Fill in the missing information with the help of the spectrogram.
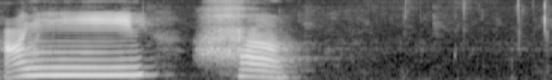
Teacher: जब आप इनको अदा करते हैं तो हलक के दरमियान वाले हिस्से से अदा करते हैं, आइन हा। जब हा अदा होता है तो आपको हवा निकलती हुई महसूस होती है अपने मुंह से, ठीक है।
